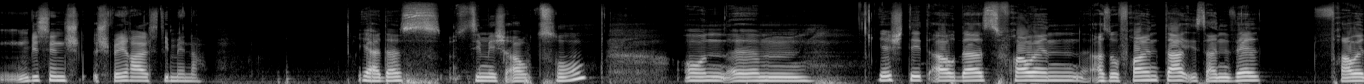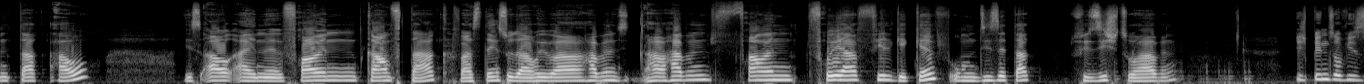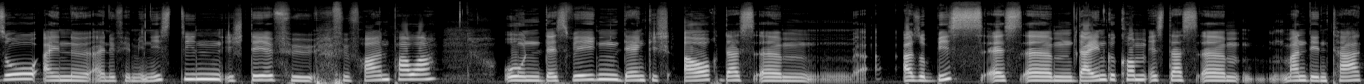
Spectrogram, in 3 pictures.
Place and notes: Office of AfricanTide Union, Dortmund - Frauen im Fordergrund....
...Marie talks to Raisa about the importance of International Women’s Day and asks for her experience; Raisa tells what she knows from her native Cameroon where her parents were involved in events for IWD every year...
Dortmund, Germany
